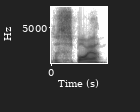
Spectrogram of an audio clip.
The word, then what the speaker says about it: Aspyr: It's made by a company called The Spire, but it's spelled A-S-P-Y-R, and Tunnel Vision Games, and they have a Discord channel.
